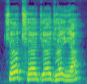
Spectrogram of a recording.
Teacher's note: जो तालु है अपना तालव्य उसे कहते हैं, वो जो तालु से होता है, क्योंकि उच्चारण करते समय जीभ तालु महसूस करेगी, उच्चारण का प्रयास करें। जीभ जो है तालु को टच करते रहेगी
